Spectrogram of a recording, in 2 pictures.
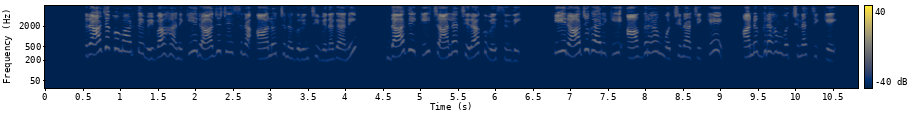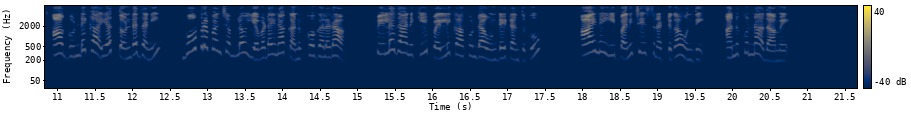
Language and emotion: Telugu, neutral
